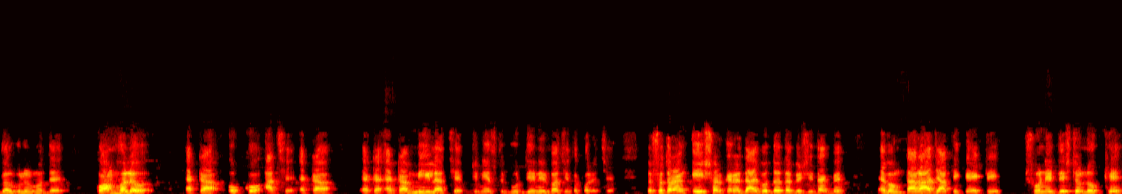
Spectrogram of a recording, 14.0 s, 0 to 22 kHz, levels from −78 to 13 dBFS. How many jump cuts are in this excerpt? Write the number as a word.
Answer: one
